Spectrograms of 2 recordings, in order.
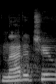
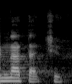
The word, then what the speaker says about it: Natachu: last name um it elroy be two ways not a true or not that two so a t turned into a d well first of all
